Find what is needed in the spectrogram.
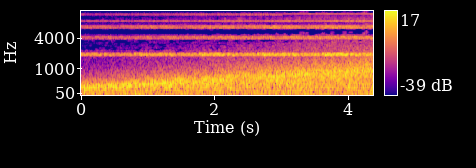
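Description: Suspense riser sound effect: a noise swell that climbs steadily in pitch under a held high tone, building to the reveal.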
